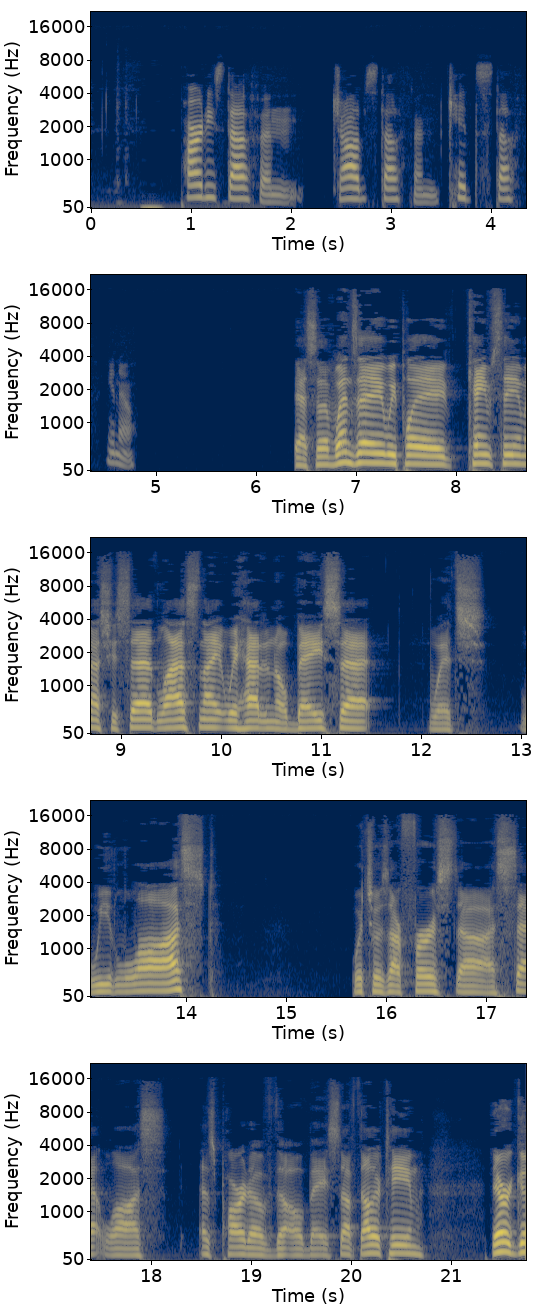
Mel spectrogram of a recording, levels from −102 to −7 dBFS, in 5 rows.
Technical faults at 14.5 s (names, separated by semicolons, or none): none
